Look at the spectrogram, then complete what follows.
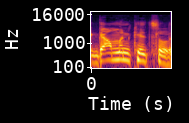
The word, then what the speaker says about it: Gaumenkitzel: All right, so how's my Gaumenkitzel? Is that? Your pronunciation is excellent.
